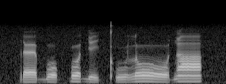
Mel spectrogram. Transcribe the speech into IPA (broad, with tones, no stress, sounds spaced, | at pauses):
ɾ ɛ˨ ɓ o˨ k͡p ʊ˦ ɗ i˨ kʼ u˨ l oː˦˨ ɗ ã˦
